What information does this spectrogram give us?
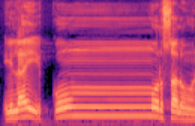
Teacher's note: अब यहाँ पर गुन्ना होगा क्योंकि दो मीम आपस में मिल गए, दूसरे मीम पर तशदीद भी लग गई, तो अब इसको कहेंगे हम यहाँ पर गुन्ना के साथ पढ़ेंगे। · तो जो पहला वाला मीम है इस मीम को दूसरे मीम में मिलाएंगे हम, दो मीमों का एक ही मीम बनाएंगे, इनको इनकॉर्पोरेट करेंगे, इस मीम को उस मीम में दाखिल करेंगे, शामिल करेंगे, मिक्स अप करेंगे। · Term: इदगाम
